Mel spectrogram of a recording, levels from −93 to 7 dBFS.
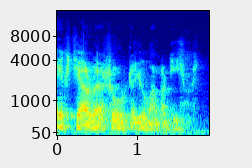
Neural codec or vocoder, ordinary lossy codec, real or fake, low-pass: none; AAC, 48 kbps; real; 14.4 kHz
